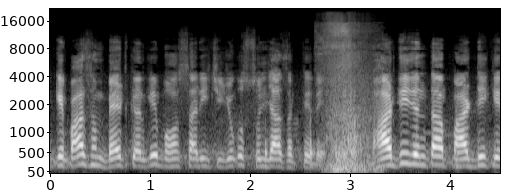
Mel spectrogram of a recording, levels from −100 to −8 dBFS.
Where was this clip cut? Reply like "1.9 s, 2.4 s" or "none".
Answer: 2.8 s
